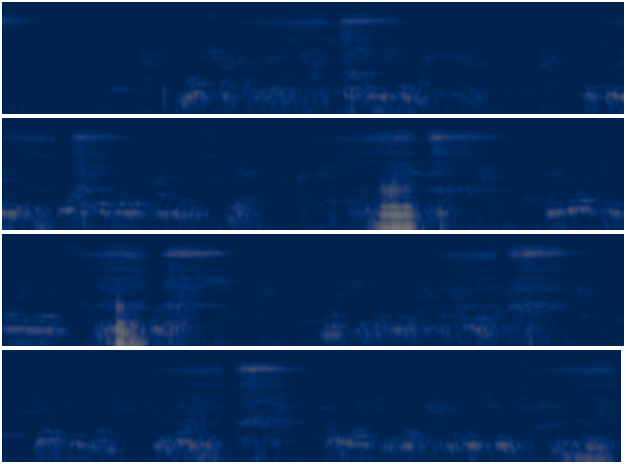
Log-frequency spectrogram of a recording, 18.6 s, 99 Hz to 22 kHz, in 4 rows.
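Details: Woman snoring during her morning nap, 43° outside and 65° inside: slow, rhythmic snoring breaths, about 23 a minute, with a thin whistling edge on each breath.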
